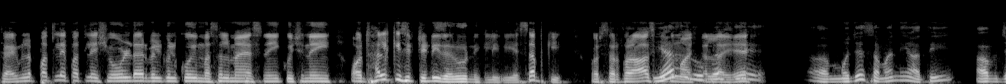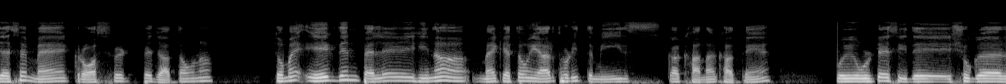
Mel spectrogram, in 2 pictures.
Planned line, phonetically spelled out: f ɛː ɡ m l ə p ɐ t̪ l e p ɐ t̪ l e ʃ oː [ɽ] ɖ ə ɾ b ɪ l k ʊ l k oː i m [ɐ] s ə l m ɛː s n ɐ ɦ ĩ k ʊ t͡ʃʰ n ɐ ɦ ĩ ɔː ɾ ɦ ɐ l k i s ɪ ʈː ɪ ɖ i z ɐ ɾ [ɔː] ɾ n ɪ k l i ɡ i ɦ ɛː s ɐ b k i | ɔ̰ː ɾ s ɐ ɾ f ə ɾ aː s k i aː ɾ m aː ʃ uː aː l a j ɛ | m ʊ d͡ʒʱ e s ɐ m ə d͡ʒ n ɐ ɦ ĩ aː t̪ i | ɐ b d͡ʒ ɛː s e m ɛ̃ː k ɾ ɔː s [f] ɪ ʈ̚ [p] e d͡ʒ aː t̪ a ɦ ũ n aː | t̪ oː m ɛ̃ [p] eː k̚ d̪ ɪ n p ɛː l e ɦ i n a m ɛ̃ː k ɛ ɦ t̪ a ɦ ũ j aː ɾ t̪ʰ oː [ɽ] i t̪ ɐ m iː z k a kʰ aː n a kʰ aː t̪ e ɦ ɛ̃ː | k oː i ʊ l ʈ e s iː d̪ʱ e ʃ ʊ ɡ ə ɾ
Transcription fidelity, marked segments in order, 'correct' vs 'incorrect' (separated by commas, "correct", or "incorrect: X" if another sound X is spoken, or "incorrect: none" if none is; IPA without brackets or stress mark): incorrect: l, correct, incorrect: uː, correct, correct, incorrect: ʔ, correct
